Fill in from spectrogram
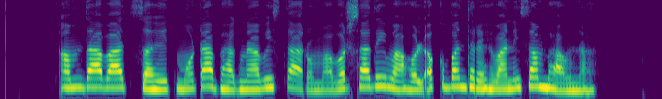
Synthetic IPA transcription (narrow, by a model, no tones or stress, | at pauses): əmd̪aʋad̪səɦit̪moʈabʱaɡnaʋɪst̪aɾomãʋəɾsad̪imaɦɔlʔə̰kbənd̪ʱɾəɦʋanisəmbʱaʋna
